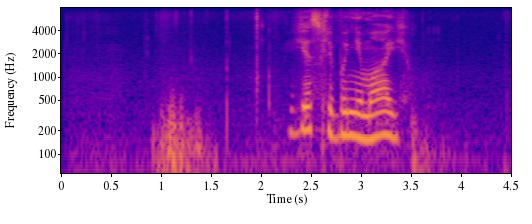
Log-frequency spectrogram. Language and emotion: Russian, sad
